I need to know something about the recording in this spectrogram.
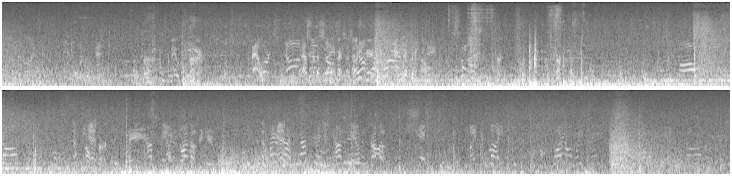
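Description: Heavy rain pours steadily outdoors.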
